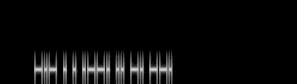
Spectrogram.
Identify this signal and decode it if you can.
Morse code, heard as a keyed tone, about 50 wpm, 700 Hz. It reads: KEEPING
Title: ING Suffix - Top 100 Words with Base Words 50wpm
